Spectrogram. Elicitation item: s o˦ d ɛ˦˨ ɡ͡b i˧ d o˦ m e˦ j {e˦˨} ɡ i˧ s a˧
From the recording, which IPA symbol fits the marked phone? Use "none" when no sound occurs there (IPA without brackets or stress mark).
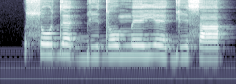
e˦˨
